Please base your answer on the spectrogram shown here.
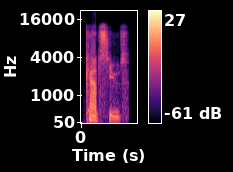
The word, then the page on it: catsuit: British English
